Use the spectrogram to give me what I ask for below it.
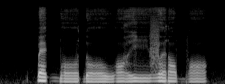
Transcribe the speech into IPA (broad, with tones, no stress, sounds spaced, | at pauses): k͡p ɛ˦ ɡ͡b oː˨ ɗ oː˨ w ɔ˧ ɣ iː˧ v ə˦ ɾ ɔ˨ b ɔ˧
